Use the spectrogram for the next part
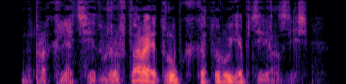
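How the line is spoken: Muttering. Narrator (Russian): пробормотал он

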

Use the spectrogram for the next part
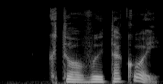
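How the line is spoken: Quiet trembling question. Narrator (Russian): спросил он тихим, дрожащим голосом

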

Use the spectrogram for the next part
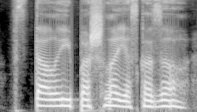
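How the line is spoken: Growled again. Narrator (Russian): Вновь рыкнул он

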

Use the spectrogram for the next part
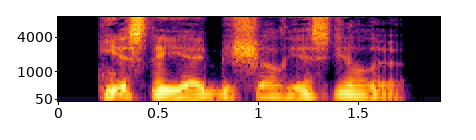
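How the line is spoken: Even voice. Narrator (Russian): ровным голосом ответил

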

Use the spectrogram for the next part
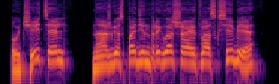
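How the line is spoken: Shouted. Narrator (Russian): Служащий крикнул

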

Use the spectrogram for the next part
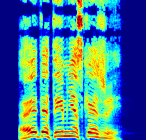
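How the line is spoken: Wry snort. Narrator (Russian): хмыкнул лымарь

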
